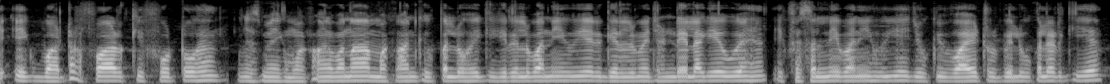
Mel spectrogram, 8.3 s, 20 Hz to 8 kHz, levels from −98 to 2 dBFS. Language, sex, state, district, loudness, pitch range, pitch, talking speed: Hindi, male, Uttar Pradesh, Jalaun, -25 LUFS, 145-155 Hz, 150 Hz, 290 wpm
